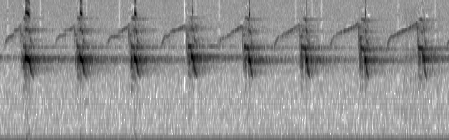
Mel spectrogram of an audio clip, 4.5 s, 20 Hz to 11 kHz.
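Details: Lesser spotted eagle at a Latvian spruce nest on 22 August 2021, around 1:38 PM, during a rat prey handover; sharp, high yelps repeat at a steady half-second pace, each with a short rising tail.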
